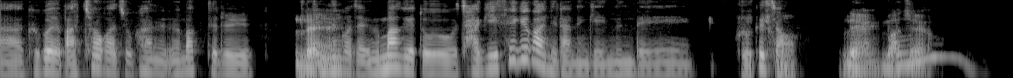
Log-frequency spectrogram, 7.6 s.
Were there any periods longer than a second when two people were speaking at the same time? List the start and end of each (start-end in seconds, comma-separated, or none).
none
